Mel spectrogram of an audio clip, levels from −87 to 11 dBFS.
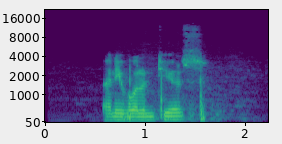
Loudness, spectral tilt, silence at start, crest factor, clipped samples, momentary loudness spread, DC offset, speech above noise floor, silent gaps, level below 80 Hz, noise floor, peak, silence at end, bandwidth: -18 LUFS; -7 dB/octave; 0.6 s; 18 dB; under 0.1%; 11 LU; under 0.1%; 46 dB; none; -56 dBFS; -63 dBFS; -2 dBFS; 0.5 s; 12 kHz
